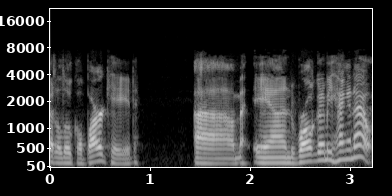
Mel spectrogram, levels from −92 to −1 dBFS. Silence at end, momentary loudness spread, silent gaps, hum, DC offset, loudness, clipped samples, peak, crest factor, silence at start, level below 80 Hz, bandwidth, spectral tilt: 0 s; 7 LU; none; none; under 0.1%; -26 LUFS; under 0.1%; -8 dBFS; 20 dB; 0 s; -76 dBFS; 7.6 kHz; -5.5 dB/octave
